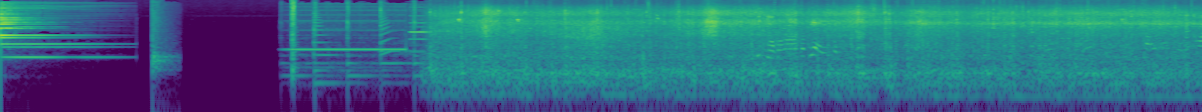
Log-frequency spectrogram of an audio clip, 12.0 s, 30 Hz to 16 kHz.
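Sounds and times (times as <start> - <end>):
road and wind noise in vehicle: 4.1 - 12.0.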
